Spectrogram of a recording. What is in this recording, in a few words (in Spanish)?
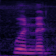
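Nawat palabras niño; pipil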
